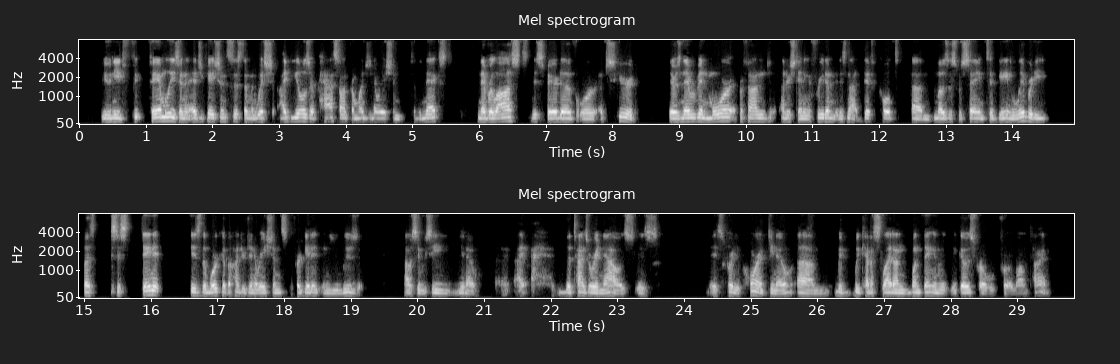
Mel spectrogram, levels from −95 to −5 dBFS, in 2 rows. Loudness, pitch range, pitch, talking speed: -24 LUFS, 105-125 Hz, 115 Hz, 205 wpm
